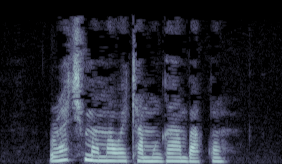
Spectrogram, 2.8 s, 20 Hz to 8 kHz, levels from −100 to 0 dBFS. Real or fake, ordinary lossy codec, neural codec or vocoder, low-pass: real; MP3, 32 kbps; none; 7.2 kHz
